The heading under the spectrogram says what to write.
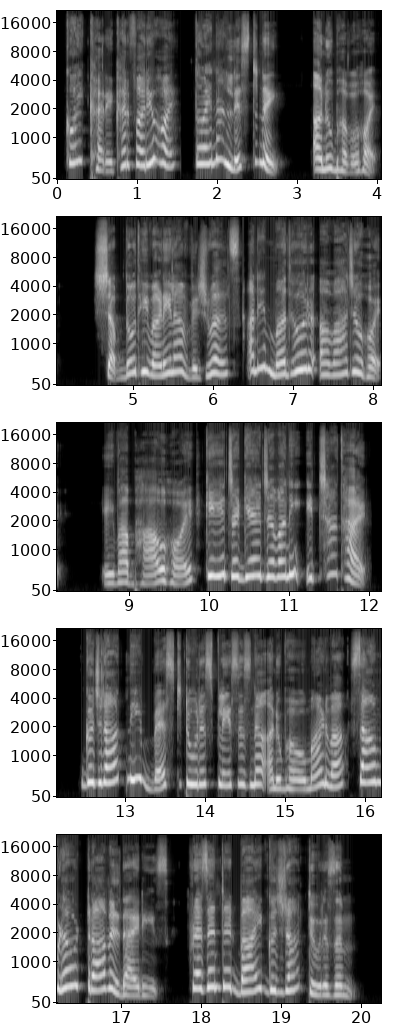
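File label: Gujarati Female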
